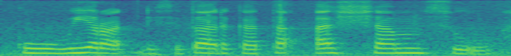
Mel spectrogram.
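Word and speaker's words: الشمس: Asyamsu ada alif lam terus bertemu dengan huruf shin. Di situ dia alif lam tidak dibaca, bukan idzal samsu. Susah ya membacanya ya. Jadi langsung dileburkan saja. Idza syamsu, langsung ke huruf shinnya.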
